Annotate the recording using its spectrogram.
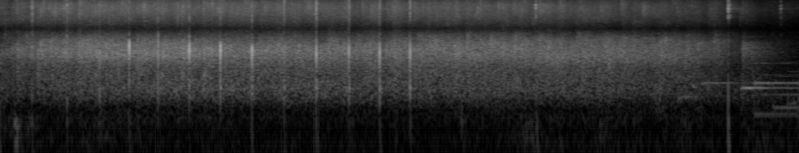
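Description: Audience applause, steady, with a few sharper single claps standing out in the first half and slowly fading toward the end.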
